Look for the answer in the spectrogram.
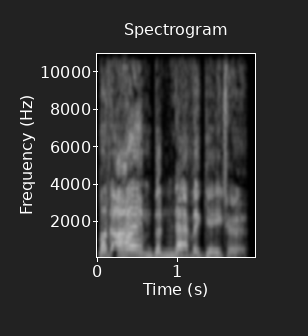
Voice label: Male Human MIRROR START; en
